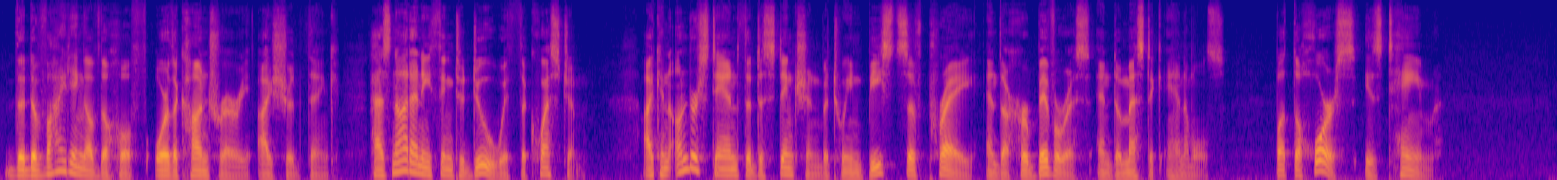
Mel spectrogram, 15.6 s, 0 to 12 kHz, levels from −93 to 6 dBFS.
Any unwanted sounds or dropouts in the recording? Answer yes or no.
no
